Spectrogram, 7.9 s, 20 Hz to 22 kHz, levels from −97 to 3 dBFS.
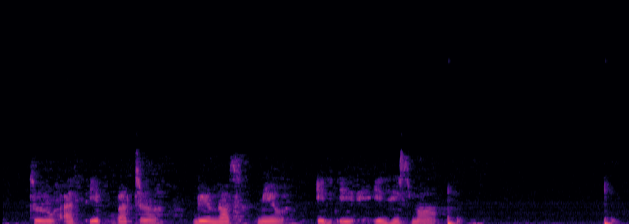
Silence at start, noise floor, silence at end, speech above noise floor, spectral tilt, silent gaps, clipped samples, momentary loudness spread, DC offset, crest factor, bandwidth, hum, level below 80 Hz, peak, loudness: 0.35 s; -82 dBFS; 0.15 s; 38 dB; -6 dB/octave; none; under 0.1%; 9 LU; under 0.1%; 22 dB; 7 kHz; none; -64 dBFS; -24 dBFS; -45 LUFS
